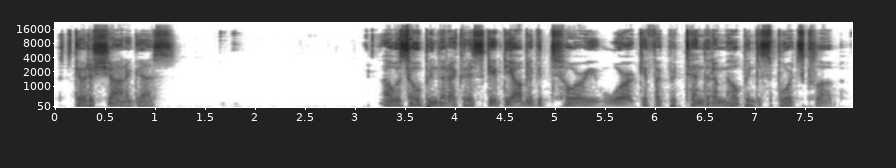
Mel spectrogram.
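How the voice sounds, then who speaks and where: A man's voice: on the low side, steady tone, moderate pace, pauses often, darkish tone, slightly rough, no room sound. A man reading a visual novel aloud during a playthrough, narrating the story and adding casual asides of his own.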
